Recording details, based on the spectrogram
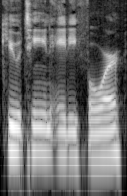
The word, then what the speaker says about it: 1Q84: It's translated from Japanese, and the title is 1Q84, but it's supposed to be pronounced Q-teen-84.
